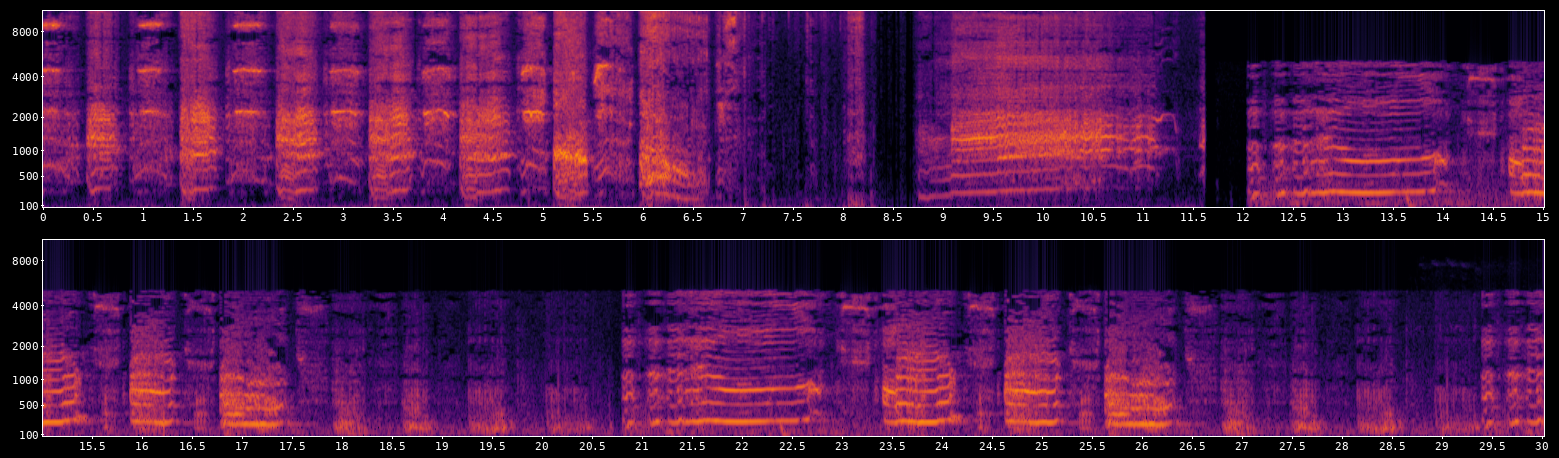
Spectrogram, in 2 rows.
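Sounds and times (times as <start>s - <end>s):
donkey braying: 0.0s - 7.2s, 8.8s - 17.2s, 28.7s - 30.0s.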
